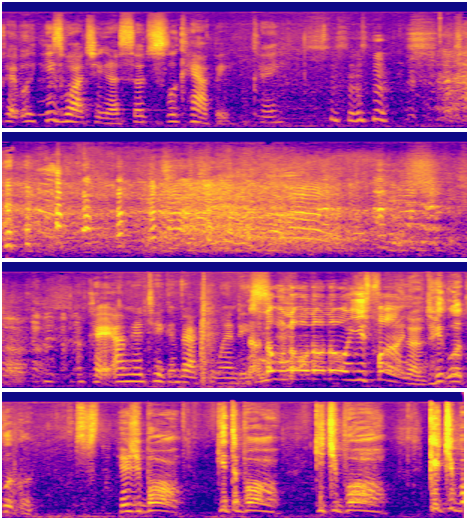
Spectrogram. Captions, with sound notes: so let's just look happy, okay? ( fake laughter ) Okay, I'm going to take him back to Wendy's. No, no, no. He's fine. Look, look, look. Here's your ball. Get the ball. Get your ball. Get your ball!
